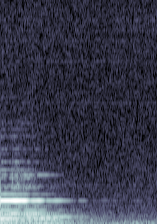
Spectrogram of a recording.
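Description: A piano chord rings out and slowly fades away.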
